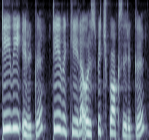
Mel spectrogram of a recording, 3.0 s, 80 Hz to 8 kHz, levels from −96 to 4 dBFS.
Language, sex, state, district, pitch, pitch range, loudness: Tamil, female, Tamil Nadu, Nilgiris, 255 Hz, 230-325 Hz, -16 LUFS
